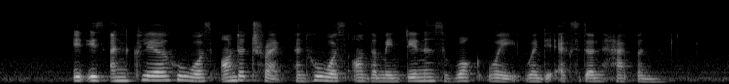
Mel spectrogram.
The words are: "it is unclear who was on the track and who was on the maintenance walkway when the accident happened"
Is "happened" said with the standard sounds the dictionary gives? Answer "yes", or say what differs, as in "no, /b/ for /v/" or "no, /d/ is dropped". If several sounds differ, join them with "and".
no, /d/ is dropped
